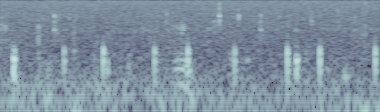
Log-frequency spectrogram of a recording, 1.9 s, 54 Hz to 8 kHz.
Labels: {"label": "biophony, knock croak", "recorder": "SoundTrap 300"}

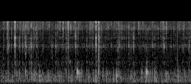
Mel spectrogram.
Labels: {"label": "biophony, cascading saw", "recorder": "HydroMoth"}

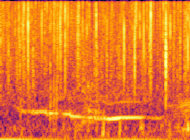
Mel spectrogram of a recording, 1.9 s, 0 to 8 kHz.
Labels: {"label": "biophony", "recorder": "SoundTrap 300"}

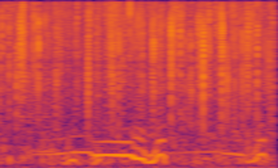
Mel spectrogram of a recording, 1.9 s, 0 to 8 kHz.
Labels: {"label": "biophony, cascading saw", "recorder": "SoundTrap 600 or HydroMoth"}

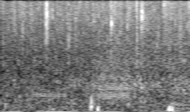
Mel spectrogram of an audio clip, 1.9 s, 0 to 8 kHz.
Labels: {"label": "biophony", "recorder": "SoundTrap 500"}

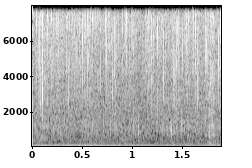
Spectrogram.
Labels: {"label": "anthrophony, boat engine", "recorder": "SoundTrap 500"}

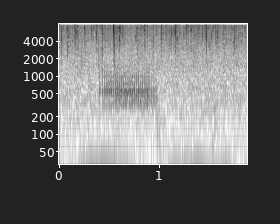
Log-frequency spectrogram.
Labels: {"label": "biophony, croak", "recorder": "SoundTrap 500"}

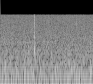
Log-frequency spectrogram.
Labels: {"label": "ambient", "recorder": "HydroMoth"}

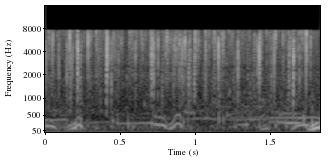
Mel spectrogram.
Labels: {"label": "biophony, cascading saw", "recorder": "SoundTrap 600 or HydroMoth"}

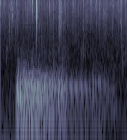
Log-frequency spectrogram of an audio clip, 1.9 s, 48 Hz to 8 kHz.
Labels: {"label": "biophony, growl", "recorder": "SoundTrap 500"}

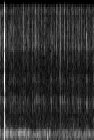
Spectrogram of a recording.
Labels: {"label": "biophony", "recorder": "HydroMoth"}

